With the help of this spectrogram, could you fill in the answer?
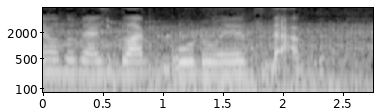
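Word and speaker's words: Blagoevgrad: Como é que se pronuncia o nome? A última palavra que tá Blagoevdrave. Blagoevdrave. Essa aqui é a rodoviária de Blagoevdrave.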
